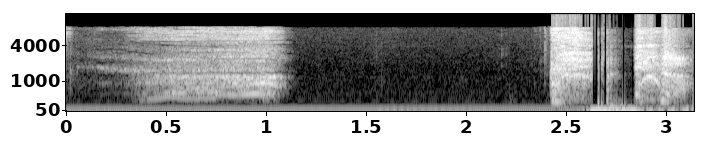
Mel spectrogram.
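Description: Coughing after a deep breath: a drawn-out breathy sound gives way to a quiet pause, then two loud, harsh cough bursts close together.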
